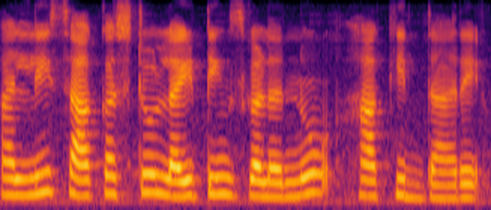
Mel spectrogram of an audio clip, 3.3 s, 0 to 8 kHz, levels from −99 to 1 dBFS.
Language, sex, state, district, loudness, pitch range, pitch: Kannada, female, Karnataka, Bangalore, -18 LUFS, 215-245 Hz, 230 Hz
